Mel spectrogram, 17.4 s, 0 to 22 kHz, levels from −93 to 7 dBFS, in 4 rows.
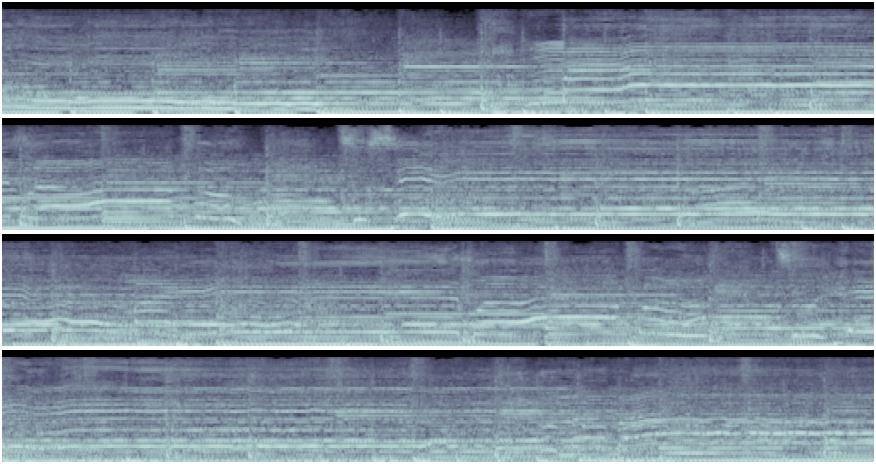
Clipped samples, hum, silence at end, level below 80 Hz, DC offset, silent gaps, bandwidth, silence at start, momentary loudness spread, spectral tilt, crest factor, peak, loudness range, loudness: under 0.1%; none; 0 s; -16 dBFS; under 0.1%; none; 16.5 kHz; 0 s; 1 LU; -5 dB/octave; 10 dB; 0 dBFS; 1 LU; -11 LUFS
